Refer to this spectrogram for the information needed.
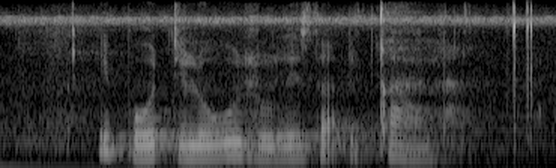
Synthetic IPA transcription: ib̥ʱod̥ʱilok̬uɮulisa̰ʔiǃaːla

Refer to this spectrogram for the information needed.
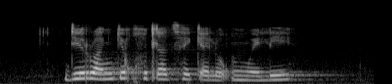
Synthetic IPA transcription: dirwaŋ̩kʼɪq͡χʰʊt͡ɬʼat͡sʰɛkʼɛlɔ̰ŋ̩ŋwɛlɪ

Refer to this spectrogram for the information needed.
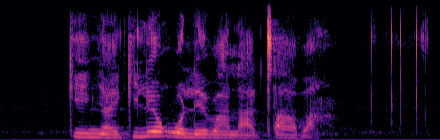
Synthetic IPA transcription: kʼɪɲakʼileɣʊlɪbalatʼaːba

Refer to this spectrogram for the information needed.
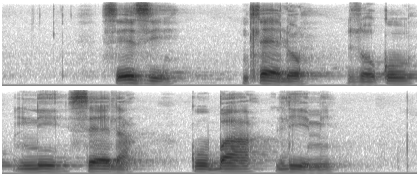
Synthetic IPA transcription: sezi | nt͡ɬʼɛlɔ | zok̬ʼunisɛla | k̬ʼuɓaliːmi

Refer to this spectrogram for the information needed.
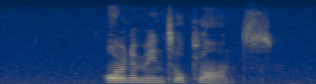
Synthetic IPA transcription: ʔɔɹnəmɛ̃ntʰəlpʰlã̰nts

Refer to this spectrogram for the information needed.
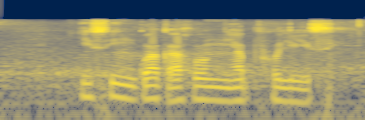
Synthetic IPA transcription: isiŋ̩kʼwakʼaχoŋ̩japʰoliːsi̥

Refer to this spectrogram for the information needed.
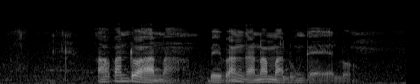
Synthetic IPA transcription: aɓantʼwanaɓɛɓa̰ŋʱanamaluŋɛːlɔ̰

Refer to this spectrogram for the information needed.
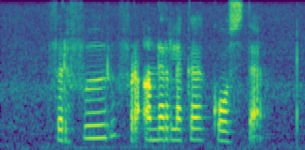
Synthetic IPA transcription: fərfuːrfərʔɐ̰ndərləkəkɔstə̰

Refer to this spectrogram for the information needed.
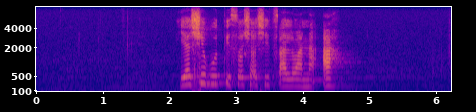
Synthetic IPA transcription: jaʃiβutʼisɔʃaʃit͡sʼalwana̰a

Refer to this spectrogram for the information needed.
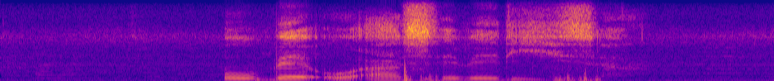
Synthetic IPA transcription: ʊbɛʔʊ̰ʔasebediːsḁ

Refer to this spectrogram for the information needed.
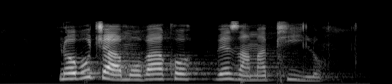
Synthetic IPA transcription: noɓud̥ʒ̥ʱamɔɓakʰɔɓɛzamapʰiːlɔ

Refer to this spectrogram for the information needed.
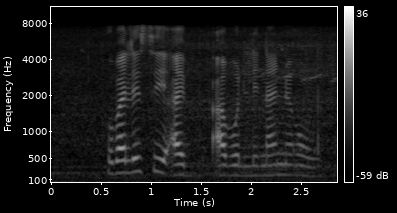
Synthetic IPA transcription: hʊbalɪsɪ | a̰bʊlɪnanwɛʊːŋ

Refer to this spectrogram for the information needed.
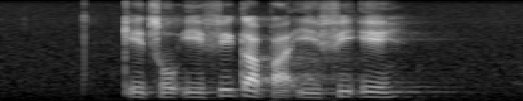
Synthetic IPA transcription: kʼɪt͡sʼɔʔɪfɪkʼapʼa̰ʔɪfɪʔɪ

